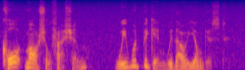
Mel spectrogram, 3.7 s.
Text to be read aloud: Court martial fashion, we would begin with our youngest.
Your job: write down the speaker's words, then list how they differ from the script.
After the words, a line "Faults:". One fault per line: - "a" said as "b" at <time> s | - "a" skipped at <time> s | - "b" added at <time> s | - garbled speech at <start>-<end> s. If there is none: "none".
Court martial fashion, we would begin with our youngest.
Faults:
none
